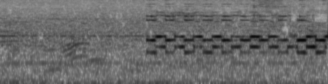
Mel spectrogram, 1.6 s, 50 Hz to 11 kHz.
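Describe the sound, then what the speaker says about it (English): A phone in the video game Spider-Man 2 rings with a repeating electronic trill, moderately loud over a low rumbling background with faint voices. "Sounds like somebody's phone."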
